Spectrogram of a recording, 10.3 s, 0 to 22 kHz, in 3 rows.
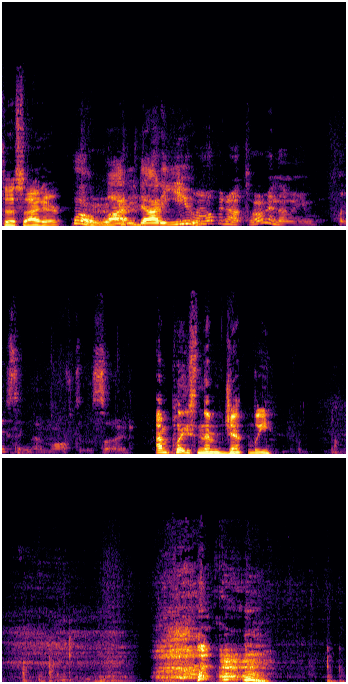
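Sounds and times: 
speech: 0.0s - 6.2s, 8.4s - 9.6s
harsh raspy coughing: 8.4s - 9.7s.

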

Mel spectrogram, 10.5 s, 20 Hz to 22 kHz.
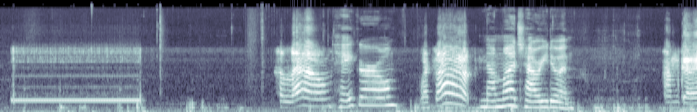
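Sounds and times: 
faint noise: 0.0s - 10.4s
steady electronic phone ringback tone: 0.2s - 2.1s
speech: 4.2s - 8.7s, 10.0s - 10.4s.

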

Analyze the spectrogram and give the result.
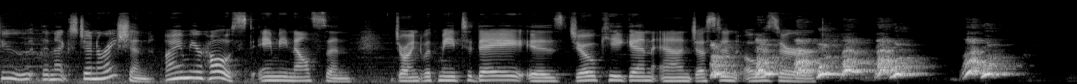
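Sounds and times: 
speech: 0.0s - 8.4s
dogs barking: 7.1s - 10.4s.

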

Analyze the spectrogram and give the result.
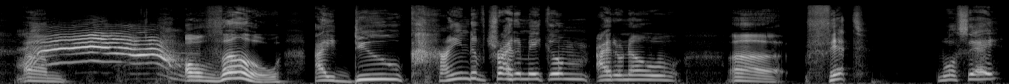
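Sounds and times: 
speech: 0.2s - 0.8s, 1.8s - 8.7s, 9.4s - 10.0s
cat meow sound effect: 0.2s - 1.9s.

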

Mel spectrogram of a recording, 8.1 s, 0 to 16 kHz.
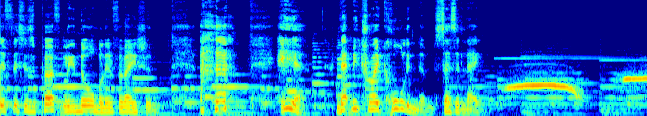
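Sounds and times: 
speech: 0.0s - 6.2s
person whistling a long low note: 6.2s - 8.0s.

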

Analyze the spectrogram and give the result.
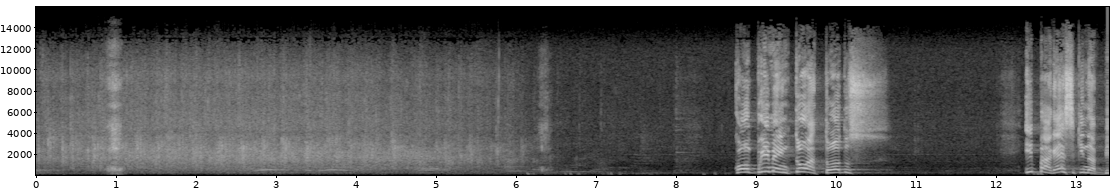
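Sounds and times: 
audience applauding: 0.0s - 6.9s
voices calling out: 2.5s - 6.9s
speech: 8.8s - 10.5s, 12.4s - 13.3s.

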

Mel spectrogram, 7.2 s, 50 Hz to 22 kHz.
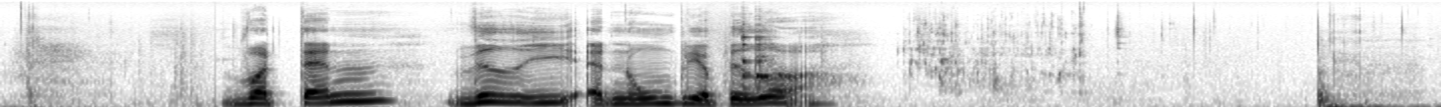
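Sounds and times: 
speech: 1.1s - 4.2s
glass being set down: 3.7s - 4.1s
person sipping water: 3.7s - 5.6s.

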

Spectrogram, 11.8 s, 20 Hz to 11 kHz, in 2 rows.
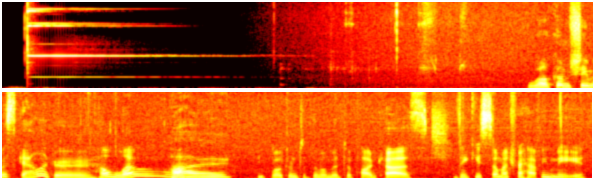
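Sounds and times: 
bell ringing: 0.2s - 2.9s
faint noise: 2.5s - 11.7s
speech: 5.2s - 11.7s.

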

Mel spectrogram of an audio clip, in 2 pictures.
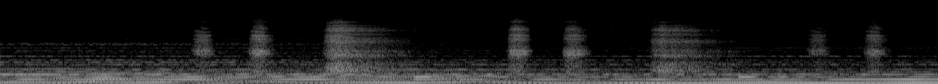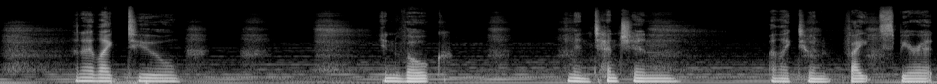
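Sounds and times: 
sustained low musical drone: 0.0s - 18.7s
slow deep rhythmic breathing: 1.8s - 13.2s, 14.0s - 17.0s
speech: 10.1s - 11.5s, 13.2s - 14.0s, 15.0s - 16.3s, 17.1s - 18.7s.

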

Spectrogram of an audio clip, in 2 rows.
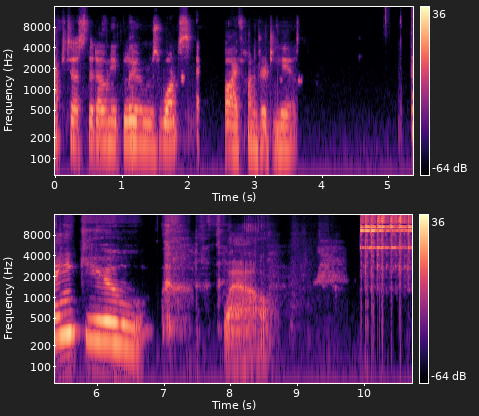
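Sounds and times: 
speech: 0.1s - 3.7s, 5.3s - 7.3s, 7.9s - 8.7s
small hand bell ringing rapidly: 10.0s - 10.7s.

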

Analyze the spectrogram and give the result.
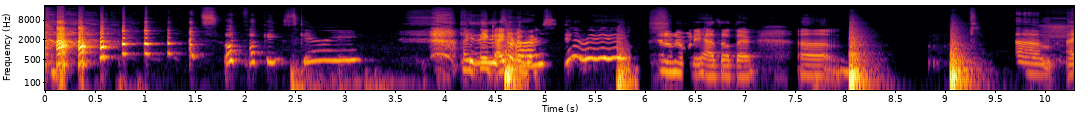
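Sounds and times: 
laughter: 0.0s - 2.2s, 4.0s - 5.0s
speech: 4.2s - 8.2s, 9.8s - 10.2s
head thumping against a door: 8.1s - 8.4s, 9.0s - 9.3s.

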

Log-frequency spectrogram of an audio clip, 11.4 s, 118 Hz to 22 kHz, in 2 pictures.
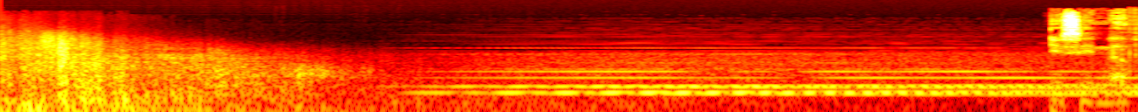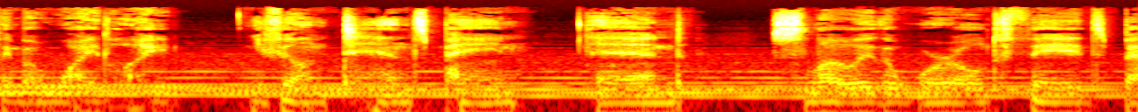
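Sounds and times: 
missile rocket exploding: 0.0s - 3.1s
high ringing tone: 2.2s - 6.9s
speech: 5.3s - 11.3s.

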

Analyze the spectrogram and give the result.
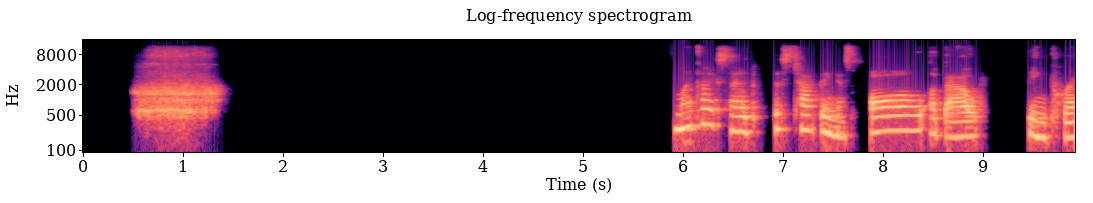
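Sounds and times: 
big breath in and out in a guided breathing exercise: 0.5s - 1.6s
speech: 5.9s - 9.9s.

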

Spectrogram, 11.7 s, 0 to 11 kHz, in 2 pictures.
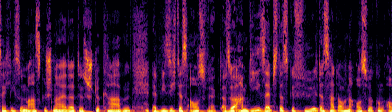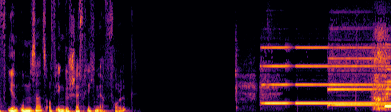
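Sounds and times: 
speech: 0.0s - 8.0s
electronic doorbell chiming: 9.8s - 11.7s.

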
